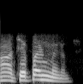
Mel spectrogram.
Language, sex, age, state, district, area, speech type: Telugu, male, 30-45, Telangana, Hyderabad, urban, conversation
